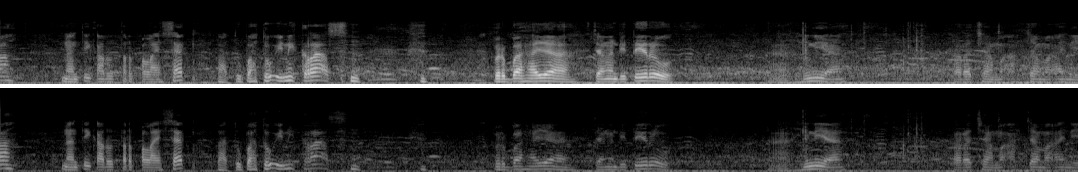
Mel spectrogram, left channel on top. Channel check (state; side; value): quieter; right; 12.4 dB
